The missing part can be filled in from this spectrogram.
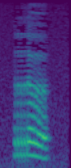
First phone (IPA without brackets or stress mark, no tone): r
